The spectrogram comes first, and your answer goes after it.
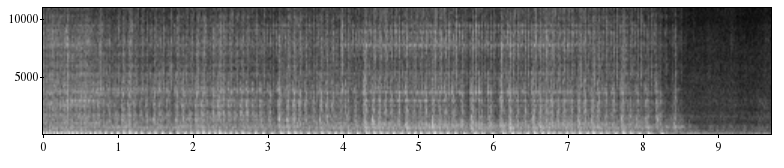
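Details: Hero Splendor single-cylinder before engine rebuild, warm idle (rougher on morning cold start); loose uneven tapping knock under exhaust beat from timing chain and head area. Piston slap and timing chain noise.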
